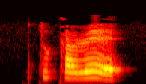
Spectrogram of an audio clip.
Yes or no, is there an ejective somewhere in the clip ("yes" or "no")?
no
